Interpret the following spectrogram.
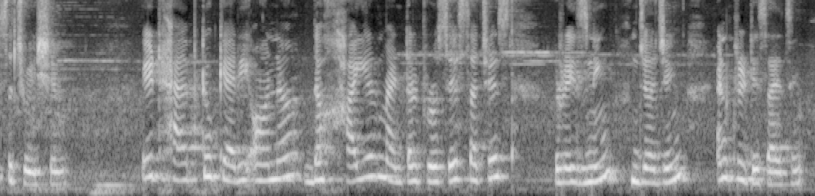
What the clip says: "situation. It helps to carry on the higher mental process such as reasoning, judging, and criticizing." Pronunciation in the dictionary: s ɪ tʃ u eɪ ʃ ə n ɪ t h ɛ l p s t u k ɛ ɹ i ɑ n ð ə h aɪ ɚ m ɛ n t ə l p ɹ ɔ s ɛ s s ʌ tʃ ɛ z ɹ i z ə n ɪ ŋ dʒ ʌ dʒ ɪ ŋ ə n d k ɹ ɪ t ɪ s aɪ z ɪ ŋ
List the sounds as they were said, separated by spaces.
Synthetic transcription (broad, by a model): s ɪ tʃ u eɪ ʃ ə n ɪ t h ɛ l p t u k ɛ ɹ i ɑ n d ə h aɪ ɚ m ɛ n t ə l p ɹ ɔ s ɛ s s ʌ tʃ ɛ z ɹ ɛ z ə n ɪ ŋ dʒ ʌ dʒ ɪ ŋ ə n d k ɹ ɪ t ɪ s aɪ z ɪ ŋ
